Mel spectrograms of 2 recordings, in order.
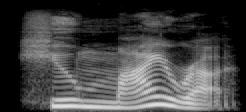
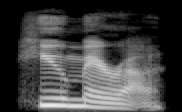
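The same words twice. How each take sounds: First: The middle syllable is said as it is spelled. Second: The middle syllable sounds like the word mare. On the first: The speaker calls it wrong. "Humira is not pronounced the way it looks. It looks like Humira" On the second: The speaker calls it right. "mare, like a female horse"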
